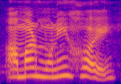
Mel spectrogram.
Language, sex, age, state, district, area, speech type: Bengali, female, 18-30, West Bengal, Hooghly, urban, spontaneous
